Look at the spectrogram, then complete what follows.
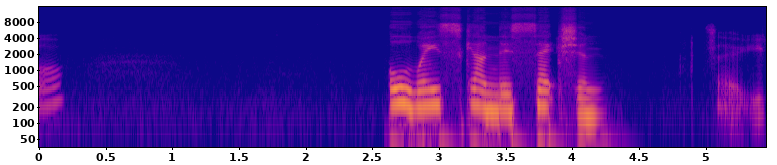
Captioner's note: computer speaks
